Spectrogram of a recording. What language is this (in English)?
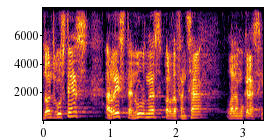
Catalan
